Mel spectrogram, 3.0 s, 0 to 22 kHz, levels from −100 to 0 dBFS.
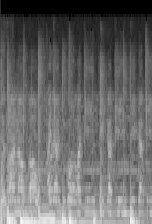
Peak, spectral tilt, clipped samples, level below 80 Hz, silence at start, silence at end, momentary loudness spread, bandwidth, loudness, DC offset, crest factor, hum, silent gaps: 0 dBFS; -7.5 dB/octave; under 0.1%; -18 dBFS; 0 s; 0 s; 11 LU; 9 kHz; -17 LUFS; under 0.1%; 14 dB; none; none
